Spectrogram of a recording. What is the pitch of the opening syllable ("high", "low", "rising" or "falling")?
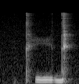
low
